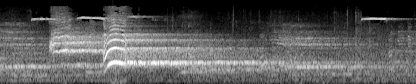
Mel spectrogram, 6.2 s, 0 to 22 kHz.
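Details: Nana, a beluga at Port of Nagoya Public Aquarium, being trained on 13 April 2019. Rising, harmonic squeaks swoop upward into long, steady tones. Brief high whistle notes recur, with faint voices and indoor echo behind.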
